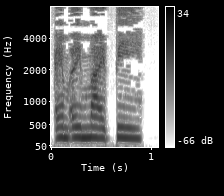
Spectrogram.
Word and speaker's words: MMP: Phát âm là MAMIP, có thể viết thành từ viết tắt MMP.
